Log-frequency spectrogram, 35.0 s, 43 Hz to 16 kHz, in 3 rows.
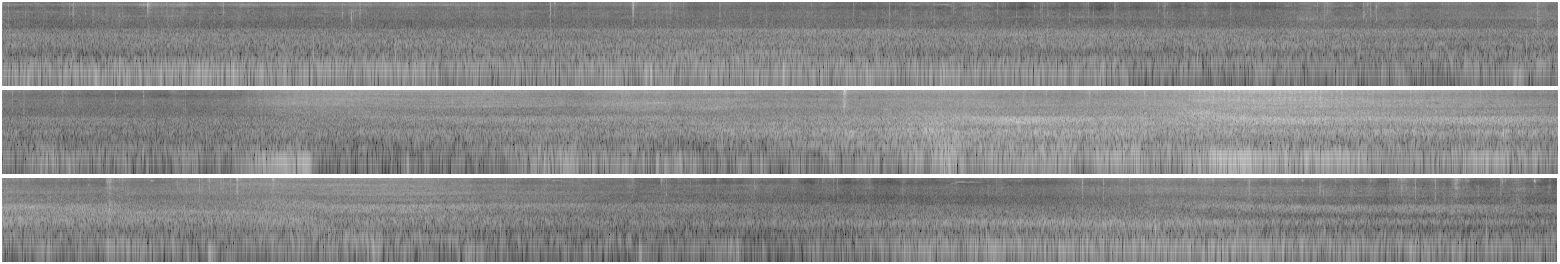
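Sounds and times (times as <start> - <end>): car passing by: 11.2 - 28.9, 29.9 - 35.0.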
